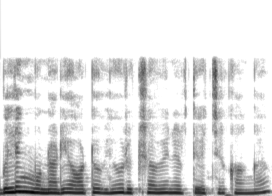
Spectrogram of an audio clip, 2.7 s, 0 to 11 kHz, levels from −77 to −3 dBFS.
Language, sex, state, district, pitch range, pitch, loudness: Tamil, female, Tamil Nadu, Nilgiris, 200-220 Hz, 210 Hz, -15 LUFS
